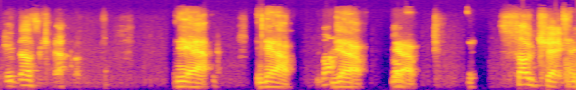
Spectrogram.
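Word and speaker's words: Souček: Unfortunately for Suchek, it does count. Yeah. Sochek. We should call him Sochek because that's the proper pronunciation.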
